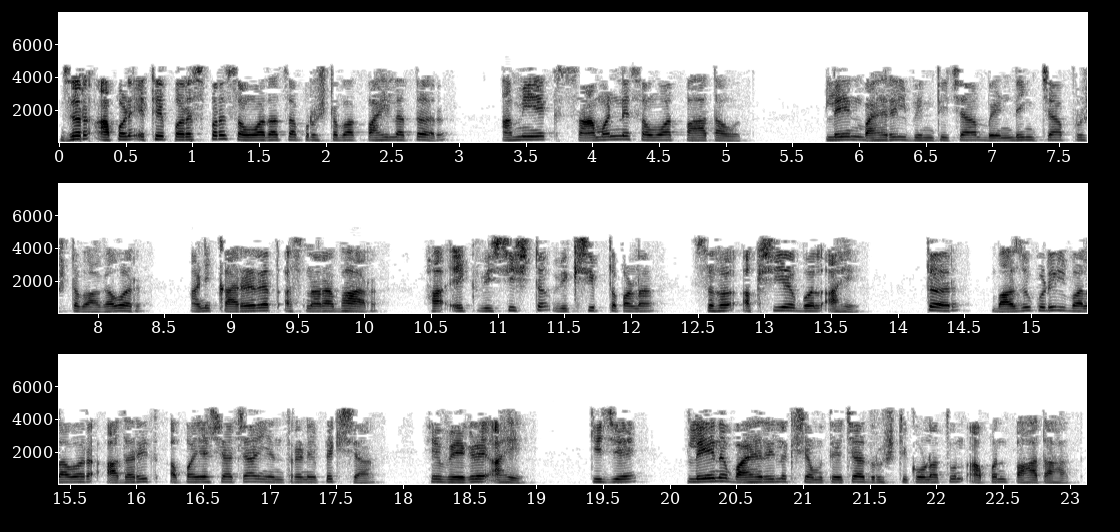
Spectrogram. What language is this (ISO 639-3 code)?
mar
